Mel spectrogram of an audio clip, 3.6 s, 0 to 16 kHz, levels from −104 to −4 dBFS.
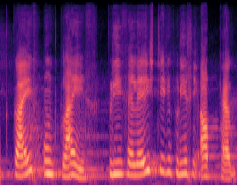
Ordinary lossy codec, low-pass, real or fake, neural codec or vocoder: none; 14.4 kHz; fake; codec, 32 kHz, 1.9 kbps, SNAC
